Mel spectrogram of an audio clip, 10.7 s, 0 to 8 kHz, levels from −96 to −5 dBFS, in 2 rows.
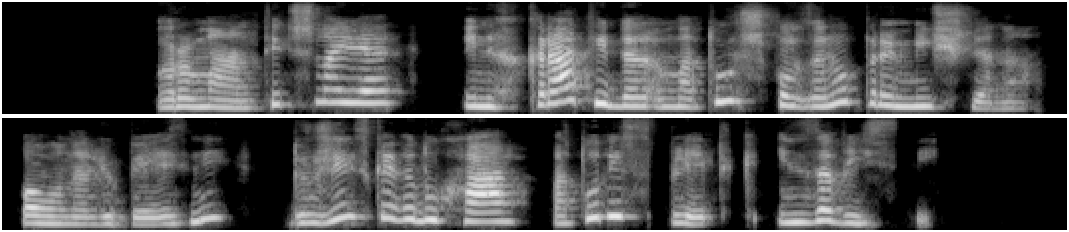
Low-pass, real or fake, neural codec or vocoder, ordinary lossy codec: none; fake; codec, 16 kHz, 2 kbps, FreqCodec, larger model; none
